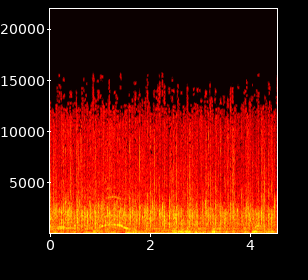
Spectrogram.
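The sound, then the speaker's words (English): Loud, sustained applause from a large late-night TV audience for Denver comedian Adam Cayton-Holland on his late-night TV debut, dense steady clapping filling the whole stretch with a few cheers and whoops rising over it. “Give it up for him. Come on.”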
